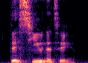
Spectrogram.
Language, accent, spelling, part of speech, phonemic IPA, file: English, UK, disunity, noun, /dɪsˈjuːnɪti/, En-uk-disunity.ogg
- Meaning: The lack of unity or cohesion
